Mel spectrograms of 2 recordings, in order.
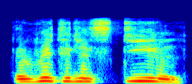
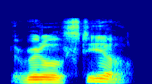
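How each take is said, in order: First: High, loud declaration; proud shout. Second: Said in the usual way. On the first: Retold or imitated. Conan answering Darth Vader, a loud proud shout. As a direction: belt it out proudly.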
